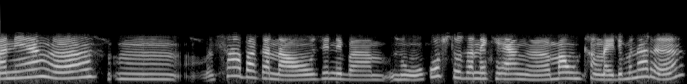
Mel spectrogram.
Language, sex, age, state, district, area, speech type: Bodo, female, 30-45, Assam, Udalguri, rural, conversation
